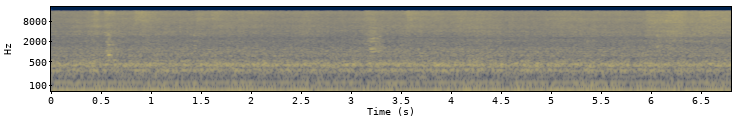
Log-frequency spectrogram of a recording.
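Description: Scallops sizzling in hot avocado oil in a stainless steel pan, a steady frying hiss. The sizzle swells briefly a few times as the scallops are turned over with tongs, most clearly near the end.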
